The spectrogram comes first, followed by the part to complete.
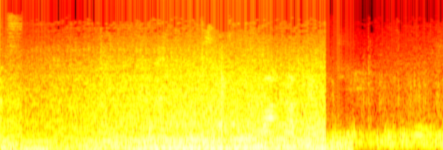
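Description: Coach bus engine and road rumble heard from inside the cabin: a deep, steady drone that grows louder and a little higher in pitch, then cuts off abruptly a little over three seconds in.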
